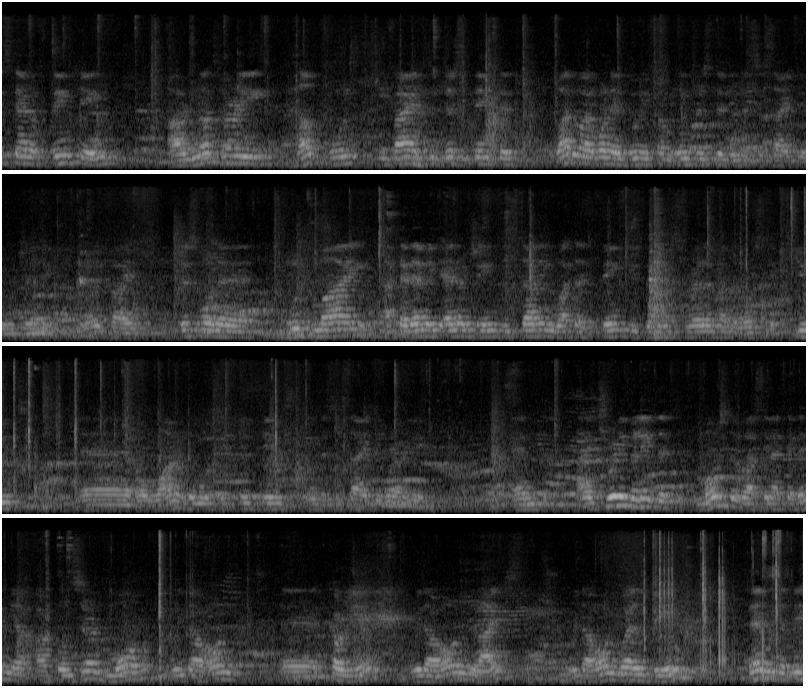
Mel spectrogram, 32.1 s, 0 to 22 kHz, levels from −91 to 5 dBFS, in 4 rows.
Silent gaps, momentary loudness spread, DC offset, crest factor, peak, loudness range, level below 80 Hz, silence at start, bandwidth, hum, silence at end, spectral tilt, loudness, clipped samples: none; 9 LU; under 0.1%; 28 dB; -14 dBFS; 5 LU; -88 dBFS; 0 s; 16 kHz; none; 0 s; -4 dB/octave; -43 LUFS; under 0.1%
